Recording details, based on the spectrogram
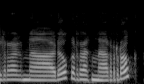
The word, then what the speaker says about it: Ragnarok: Que es el Ragnarok, se pronuncia con R fuerte, yo lo he pronunciado Ragnarok toda la vida.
